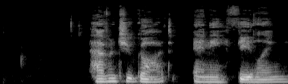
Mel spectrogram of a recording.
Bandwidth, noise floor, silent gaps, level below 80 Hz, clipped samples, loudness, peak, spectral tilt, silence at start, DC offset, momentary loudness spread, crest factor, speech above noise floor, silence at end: 16.5 kHz; -59 dBFS; none; -54 dBFS; under 0.1%; -20 LUFS; -4 dBFS; -5 dB/octave; 0.9 s; under 0.1%; 7 LU; 18 dB; 39 dB; 0 s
